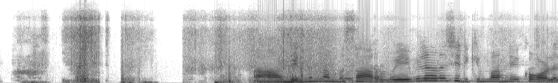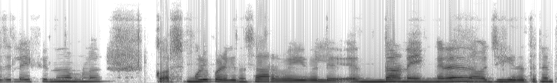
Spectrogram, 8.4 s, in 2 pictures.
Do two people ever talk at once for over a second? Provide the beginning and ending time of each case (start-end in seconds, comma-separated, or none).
2.6-4.3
